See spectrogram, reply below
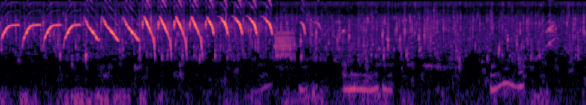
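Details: In the wild, a canary sings a loud run of looping descending whistles, about three per second, before falling quiet, leaving faint distant chirps and soft background noise.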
